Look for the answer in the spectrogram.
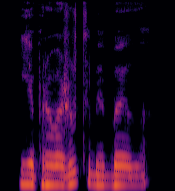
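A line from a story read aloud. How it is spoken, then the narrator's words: Low drawling voice. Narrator (Russian): сказал своим низким тягучим голосом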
